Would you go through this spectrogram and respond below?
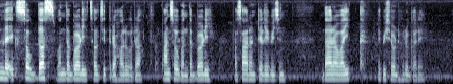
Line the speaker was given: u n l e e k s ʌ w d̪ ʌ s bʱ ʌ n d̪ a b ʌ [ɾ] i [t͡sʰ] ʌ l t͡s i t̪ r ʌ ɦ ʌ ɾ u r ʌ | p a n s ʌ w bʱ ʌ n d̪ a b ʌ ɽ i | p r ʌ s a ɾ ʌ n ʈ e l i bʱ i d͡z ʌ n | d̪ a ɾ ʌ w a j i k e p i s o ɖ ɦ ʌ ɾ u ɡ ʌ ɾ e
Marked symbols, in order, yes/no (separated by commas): no, no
